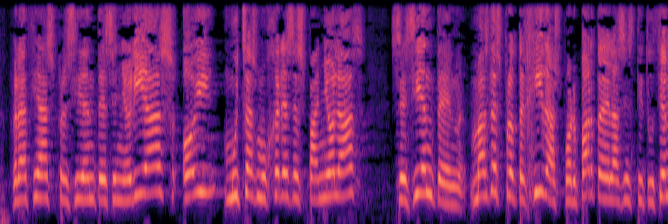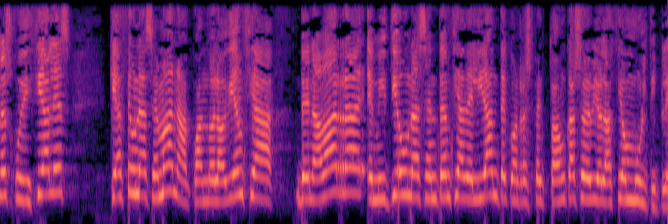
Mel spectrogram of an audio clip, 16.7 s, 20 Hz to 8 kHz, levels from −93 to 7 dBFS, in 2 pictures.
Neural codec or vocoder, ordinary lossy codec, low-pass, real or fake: none; none; 7.2 kHz; real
